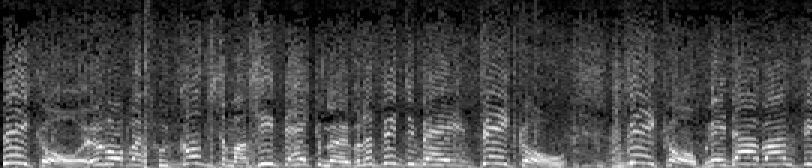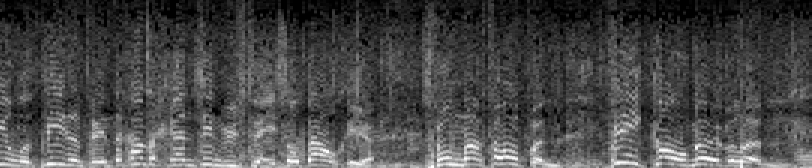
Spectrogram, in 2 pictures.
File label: commercial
